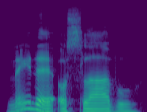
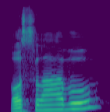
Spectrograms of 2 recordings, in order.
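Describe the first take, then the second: First: "Nejde" weighted, the whole phrase lower and slow; grim. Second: "slávu" lifted high in a rising, disbelieving question; incredulous question. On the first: Kvothe corrects the scribe about fame, grim and slow. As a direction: say "Nejde o slávu" heavily and slowly, darkening it. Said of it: "pravil ponuře Kvot". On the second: Scribe questions Kvothe's offer of fame, incredulous rising tone. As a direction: echo "O slávu?" back with higher pitch, as if you can't believe it. Chronicler asks back about fame. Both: A narrator's reading.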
